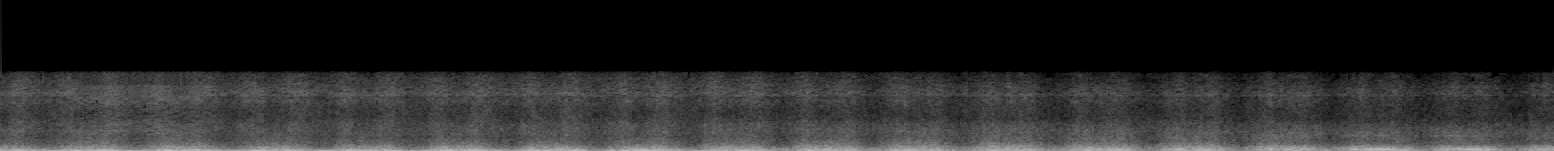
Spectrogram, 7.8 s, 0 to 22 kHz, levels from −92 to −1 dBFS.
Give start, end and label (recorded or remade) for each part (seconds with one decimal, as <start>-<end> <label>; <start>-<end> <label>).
0.0-5.6 recorded; 5.6-7.3 remade; 7.3-7.8 recorded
